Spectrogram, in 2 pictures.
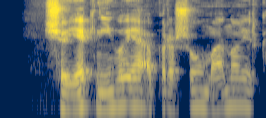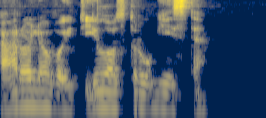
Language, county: Lithuanian, Alytus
